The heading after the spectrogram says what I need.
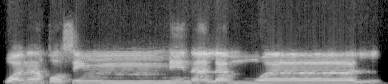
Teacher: Bila tuan-tuan pindah, Hamzah tu baris atas, maka pindah kepada lam, lam tu jadi berbaris dengan baris atas. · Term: naqal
